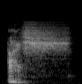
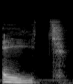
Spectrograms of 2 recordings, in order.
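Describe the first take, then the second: First: The letter is named as in French. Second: The letter is named as in English. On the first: The speaker calls it right. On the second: The speaker calls it wrong.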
